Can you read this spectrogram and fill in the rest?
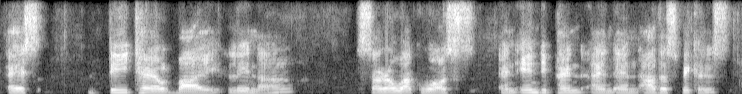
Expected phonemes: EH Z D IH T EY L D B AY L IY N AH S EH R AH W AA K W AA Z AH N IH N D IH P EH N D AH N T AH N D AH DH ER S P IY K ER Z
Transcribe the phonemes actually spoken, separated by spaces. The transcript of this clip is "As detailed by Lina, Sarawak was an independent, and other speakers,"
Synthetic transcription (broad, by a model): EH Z D IH T EY L D B AY L IY N AH S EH R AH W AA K W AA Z AH N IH N D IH P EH N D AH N AH N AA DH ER S P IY K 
